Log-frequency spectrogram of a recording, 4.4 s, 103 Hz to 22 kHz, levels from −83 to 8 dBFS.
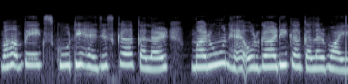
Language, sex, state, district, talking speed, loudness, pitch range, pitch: Hindi, female, Uttar Pradesh, Lalitpur, 205 wpm, -13 LUFS, 295-355 Hz, 320 Hz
